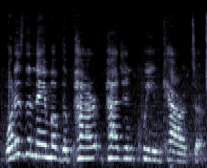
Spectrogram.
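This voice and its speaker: A woman's voice: a little high, fairly quick. A woman hosting a radio talk show, explaining things in a conversational way like a counselor. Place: small radio studio. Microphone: studio broadcast mic on boom arm. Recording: distant pickup, steady room noise.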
